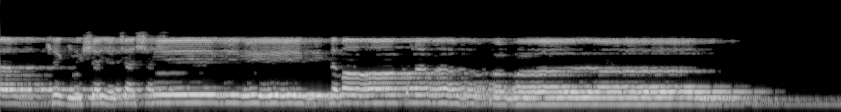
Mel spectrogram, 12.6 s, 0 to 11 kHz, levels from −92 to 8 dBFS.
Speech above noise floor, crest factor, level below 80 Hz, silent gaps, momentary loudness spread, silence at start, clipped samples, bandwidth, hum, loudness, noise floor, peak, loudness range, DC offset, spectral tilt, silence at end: 31 dB; 14 dB; under -90 dBFS; none; 7 LU; 0 s; under 0.1%; 4.6 kHz; none; -18 LUFS; -48 dBFS; -4 dBFS; 3 LU; under 0.1%; -10.5 dB/octave; 0.95 s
